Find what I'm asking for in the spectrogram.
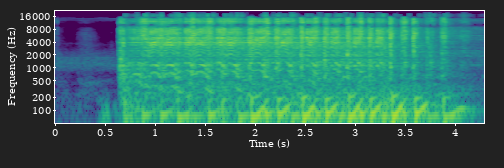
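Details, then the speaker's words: Massey Ferguson 168 diesel tractor, restoration, first start after about two months standing; quick crank, then catches and chugs in regular firing knocks, a bit rough at first before smoothing. Starts fine. "Oh, she wants to go. She wants to There's nothing a couple of months."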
